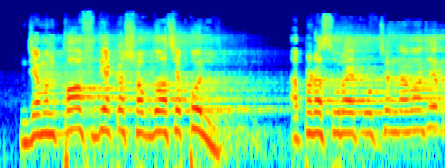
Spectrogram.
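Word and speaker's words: قُلْ: শব্দের অর্থ হচ্ছে বলুন কিন্তু আপনি যদি কফ এর মাখরাজটা ভুল করেন এবং কফ না বলে আপনি ছোট কাফ পড়েন এবং কুল না পড়ে আপনি কুল পড়েন বলেন যে কুলহু আল্লাহু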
